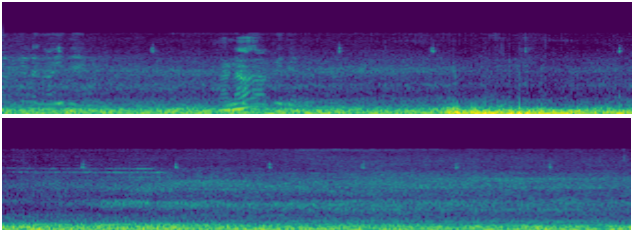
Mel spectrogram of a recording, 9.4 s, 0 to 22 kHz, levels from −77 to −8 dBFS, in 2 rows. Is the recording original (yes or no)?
yes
